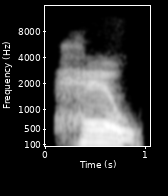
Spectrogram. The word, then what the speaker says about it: réu: Rei, réu. Aqui é fechado e aqui a pronúncia é aberta. Rei, pronúncia fechada, e réu, pronúncia aberta.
